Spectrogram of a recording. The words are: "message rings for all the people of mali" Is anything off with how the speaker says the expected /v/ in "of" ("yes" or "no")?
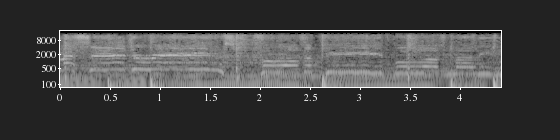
no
